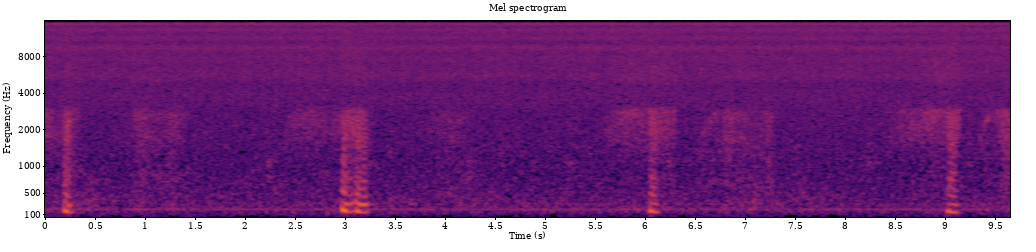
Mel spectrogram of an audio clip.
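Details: Sleeping soundly, the pet cat Tetsu-kun snores in rough, low snorts roughly every three seconds; one longer, fluttering snore near the middle, quiet hum and soft breathing between.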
